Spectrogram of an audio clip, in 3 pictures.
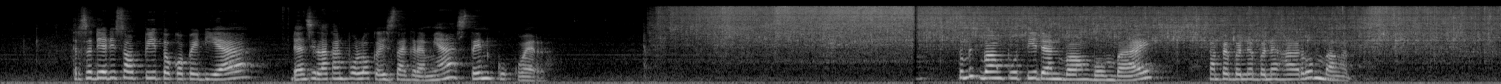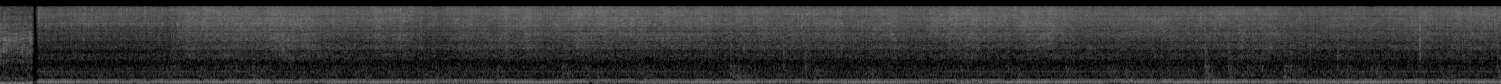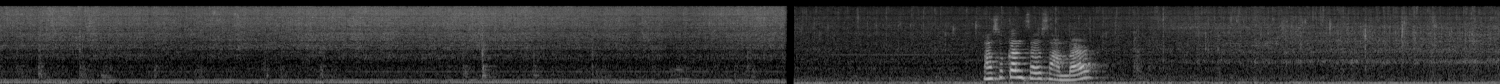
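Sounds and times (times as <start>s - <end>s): garlic and onion sizzling: 6.4s - 45.0s.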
